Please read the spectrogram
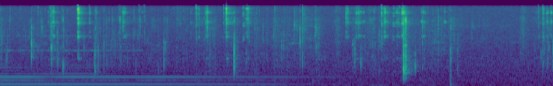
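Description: Thick slime being stretched and pulled between the hands, giving scattered sharp sticky clicks and pops, the loudest about five seconds in. Background music fades out over the first half.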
